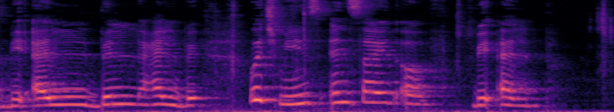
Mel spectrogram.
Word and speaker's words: بقلب العلبة: But sometimes we can also say القلم بقلب, in the heart of, بقلب العلبة, pronounced with a liaison as بقلب العلبة, which means inside of, بقلب, simply.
